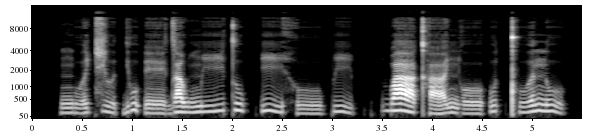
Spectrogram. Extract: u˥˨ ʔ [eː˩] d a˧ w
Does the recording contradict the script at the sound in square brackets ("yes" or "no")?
no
